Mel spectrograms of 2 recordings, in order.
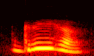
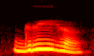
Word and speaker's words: गृह: बैल यानी पशु ग्रह गृह यदि आप उच्चारण पर भी ध्यान देंगे तो इसमें काफी अंतर है ग्रह गृह गृह का मतलब हो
